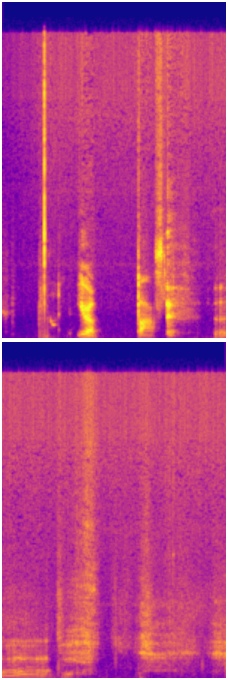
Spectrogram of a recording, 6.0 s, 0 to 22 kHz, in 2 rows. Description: me putting rolled up bits of toilet paper up my nose 2 make me sneeze hahaha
